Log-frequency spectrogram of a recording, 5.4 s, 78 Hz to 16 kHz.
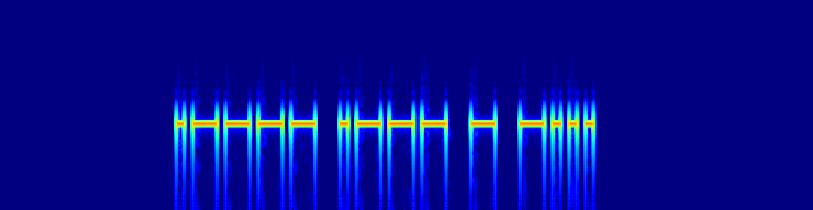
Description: Morse code, heard as a keyed tone, about 22 wpm, 700 Hz. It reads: 1JTB
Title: Four Challenging Letter-Number Combinations 22wpm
